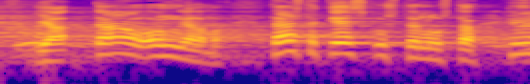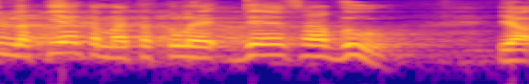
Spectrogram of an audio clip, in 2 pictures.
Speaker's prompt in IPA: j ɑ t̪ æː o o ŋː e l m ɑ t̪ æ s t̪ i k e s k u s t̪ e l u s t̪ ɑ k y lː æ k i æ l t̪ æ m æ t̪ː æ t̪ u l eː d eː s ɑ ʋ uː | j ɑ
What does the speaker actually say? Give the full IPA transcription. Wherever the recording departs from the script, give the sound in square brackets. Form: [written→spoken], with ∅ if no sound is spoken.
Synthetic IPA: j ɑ t̪ æː o o ŋː e l m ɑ t̪ æ s t̪ [i→æ] k e s k u s t̪ e l u s t̪ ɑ k y lː æ k i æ l t̪ æ m æ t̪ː æ t̪ u l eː d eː s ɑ ʋ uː | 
